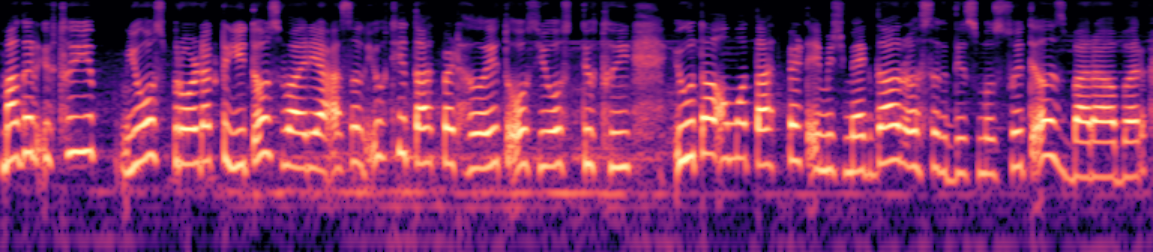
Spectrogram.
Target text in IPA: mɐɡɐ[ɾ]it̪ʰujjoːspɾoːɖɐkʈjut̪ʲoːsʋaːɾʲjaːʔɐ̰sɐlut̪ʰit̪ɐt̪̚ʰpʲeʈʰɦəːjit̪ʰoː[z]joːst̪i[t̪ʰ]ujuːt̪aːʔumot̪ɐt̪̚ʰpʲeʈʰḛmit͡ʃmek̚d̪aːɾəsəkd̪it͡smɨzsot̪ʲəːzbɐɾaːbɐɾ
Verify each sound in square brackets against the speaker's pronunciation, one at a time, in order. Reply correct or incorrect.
correct, incorrect, correct

